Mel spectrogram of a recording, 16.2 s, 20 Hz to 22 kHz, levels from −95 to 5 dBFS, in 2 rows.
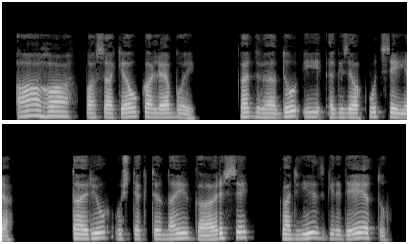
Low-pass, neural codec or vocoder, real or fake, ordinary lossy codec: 7.2 kHz; none; real; MP3, 32 kbps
